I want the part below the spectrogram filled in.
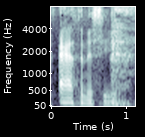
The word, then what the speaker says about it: Athanasiou: You hate saying his name right. – I love saying his name right. – Athanasiou. No, it's Athanasiou. Look at A-T-H-A-N-A-S-I-O.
